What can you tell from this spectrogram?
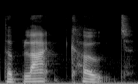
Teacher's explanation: the K and the C are said as one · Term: doubled up sound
